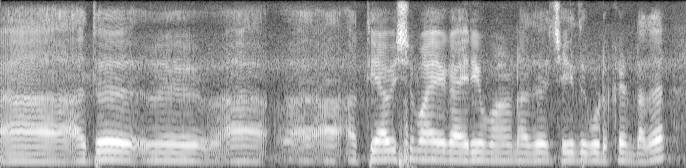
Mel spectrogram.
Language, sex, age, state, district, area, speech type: Malayalam, male, 45-60, Kerala, Thiruvananthapuram, urban, spontaneous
